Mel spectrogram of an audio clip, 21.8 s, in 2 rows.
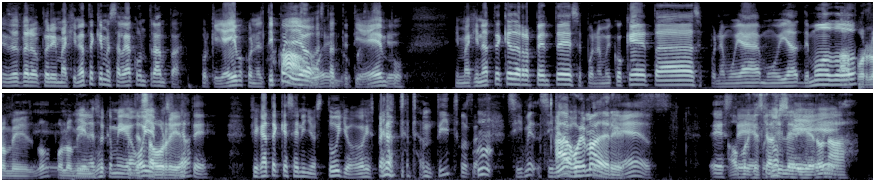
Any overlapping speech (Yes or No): Yes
